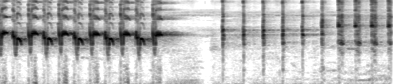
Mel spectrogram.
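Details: Black-winged starling song used as a training recording for songbirds: fast runs of sharp, bright warbling notes, about three a second, a short pause, then a series of dry clicking ticks.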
